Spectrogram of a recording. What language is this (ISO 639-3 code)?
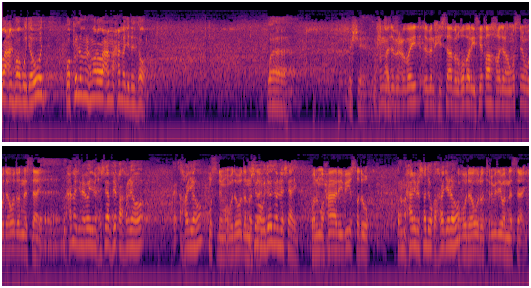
ara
